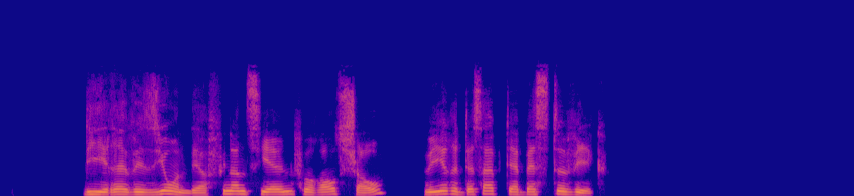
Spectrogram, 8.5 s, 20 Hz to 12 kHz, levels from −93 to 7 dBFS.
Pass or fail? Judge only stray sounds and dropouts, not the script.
pass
